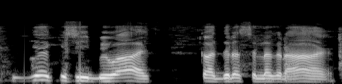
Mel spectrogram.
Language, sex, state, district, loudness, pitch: Hindi, male, Uttar Pradesh, Hamirpur, -13 LUFS, 150 Hz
